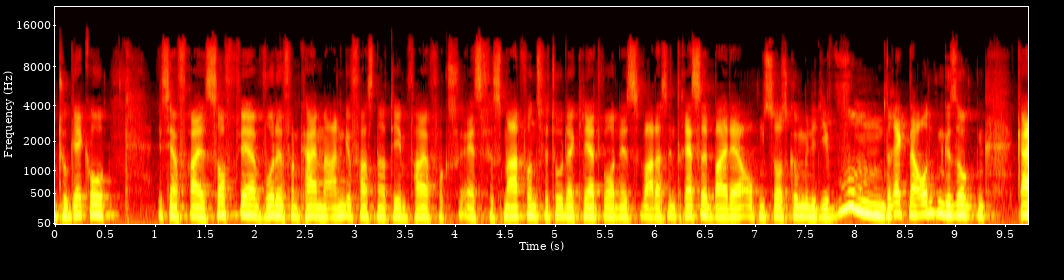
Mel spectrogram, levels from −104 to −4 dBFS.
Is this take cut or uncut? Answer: uncut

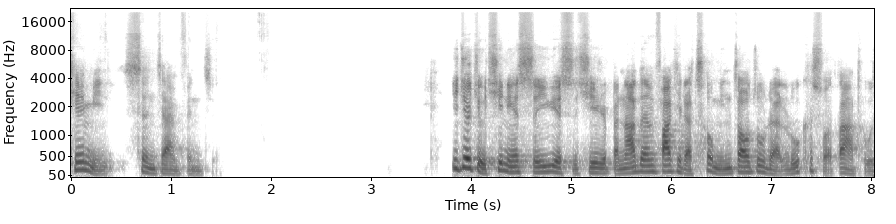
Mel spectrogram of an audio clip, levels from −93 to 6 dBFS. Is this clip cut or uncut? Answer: uncut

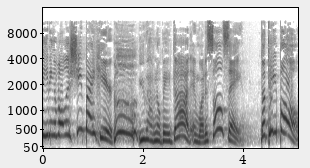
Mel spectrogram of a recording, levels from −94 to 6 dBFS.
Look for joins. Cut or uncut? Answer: uncut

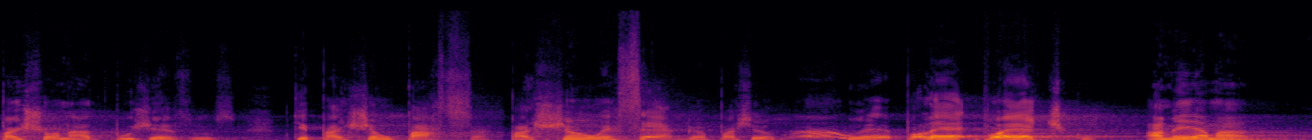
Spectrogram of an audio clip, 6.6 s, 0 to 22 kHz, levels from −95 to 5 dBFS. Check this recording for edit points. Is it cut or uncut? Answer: cut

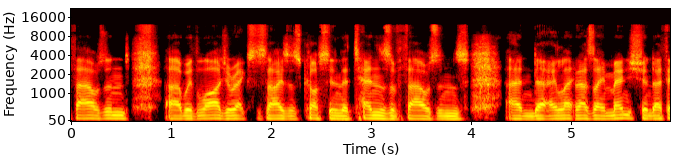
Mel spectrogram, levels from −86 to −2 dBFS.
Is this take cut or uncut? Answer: cut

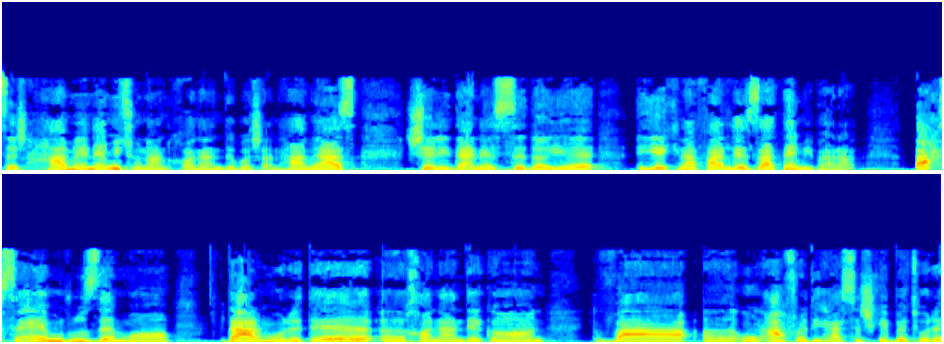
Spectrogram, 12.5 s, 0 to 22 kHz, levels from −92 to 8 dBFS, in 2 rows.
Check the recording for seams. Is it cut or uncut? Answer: uncut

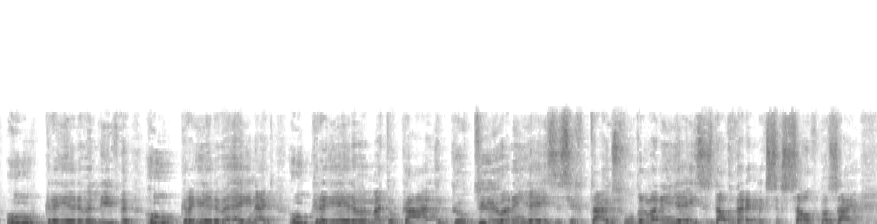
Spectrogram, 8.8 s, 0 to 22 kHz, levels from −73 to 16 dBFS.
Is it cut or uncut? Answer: uncut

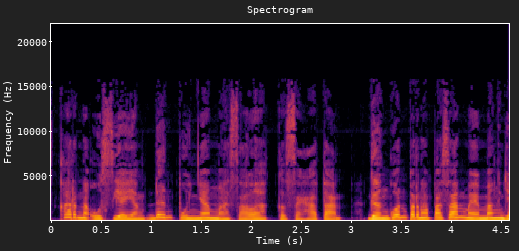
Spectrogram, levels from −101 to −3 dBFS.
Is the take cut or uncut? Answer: cut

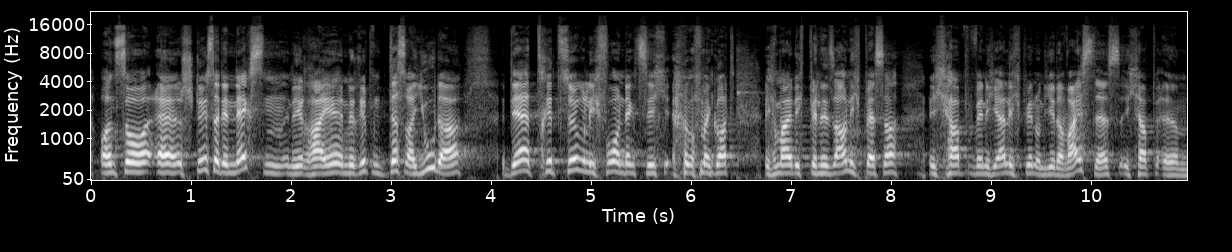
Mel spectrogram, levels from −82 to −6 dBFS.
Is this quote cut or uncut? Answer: uncut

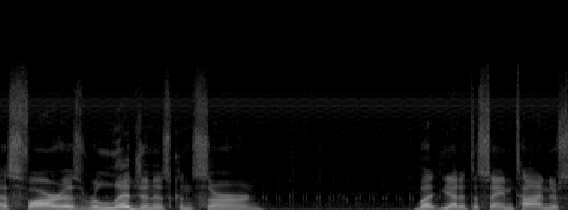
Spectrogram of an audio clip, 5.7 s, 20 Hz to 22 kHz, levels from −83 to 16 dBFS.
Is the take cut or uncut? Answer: uncut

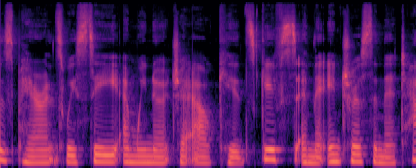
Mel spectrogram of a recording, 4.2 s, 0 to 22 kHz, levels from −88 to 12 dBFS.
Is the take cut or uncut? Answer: uncut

